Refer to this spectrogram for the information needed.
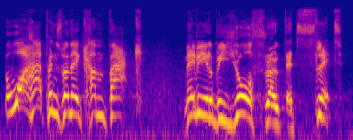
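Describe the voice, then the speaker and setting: An angry vengeful villager from a fantasy game, high sharp voice, combative. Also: male voice, animated, a little slow, long reverb tail, full character voice. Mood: furious. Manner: combative, forceful. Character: vengeful, hot-headed male townsman. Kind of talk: heated game cutscene acting.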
